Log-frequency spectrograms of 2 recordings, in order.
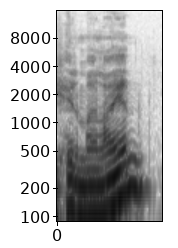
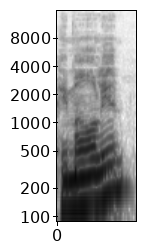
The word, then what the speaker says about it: Himalayan: I've got my order in for my brand new 450 Himalayan, or Himalayan, whichever way you want to pronounce it.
